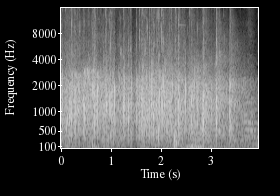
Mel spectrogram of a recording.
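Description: An audience claps in steady, dense applause, a loud crackling patter of many hands that holds for a few seconds before tapering off at the end. No one speaks.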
